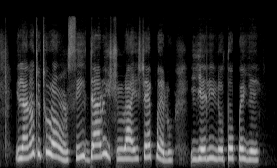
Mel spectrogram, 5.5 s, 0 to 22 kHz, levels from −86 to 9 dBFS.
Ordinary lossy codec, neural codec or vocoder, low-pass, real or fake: none; codec, 32 kHz, 1.9 kbps, SNAC; 14.4 kHz; fake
